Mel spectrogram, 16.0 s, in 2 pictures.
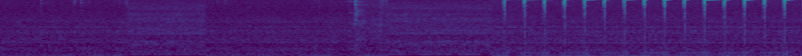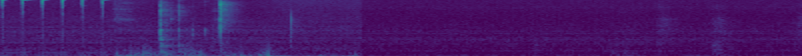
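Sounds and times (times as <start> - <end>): watch movement ticking: 5.0 - 9.2.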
